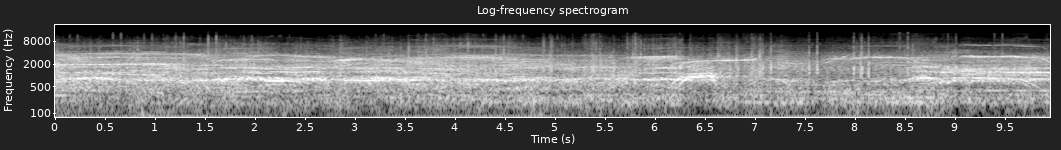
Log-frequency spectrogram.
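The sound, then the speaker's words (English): A large crowd cheers and applauds continuously, a dense wash of clapping with whoops and shouts rising above it, loud and sustained throughout with no pauses. “So we go from that to the crowd cheering to now this haunting kind of wind noise, this howling wind”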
